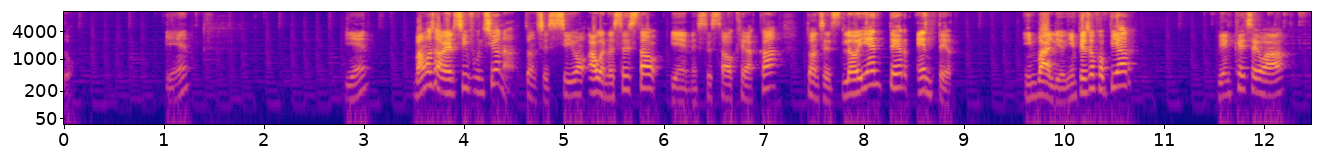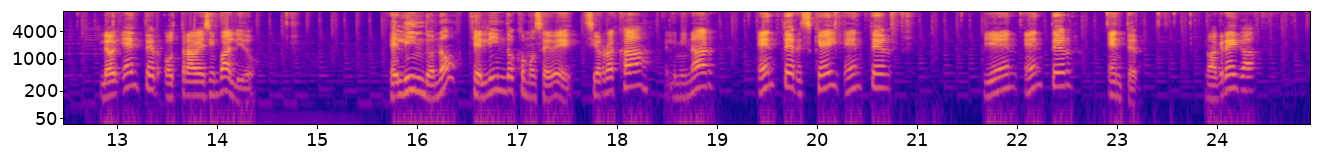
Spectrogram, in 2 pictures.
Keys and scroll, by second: 0.7 alt+shift+f, 1.2 super+s, 7.9 Return, 11.2 BackSpace, 11.8 BackSpace, 12.9 Return, 14.5 Return, 19.2 Return, 19.6 Escape, 20.0 Return, 21.2 Escape, 21.8 Return, 23.2 Return, 24.8 BackSpace.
